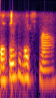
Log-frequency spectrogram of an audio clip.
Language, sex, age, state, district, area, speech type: Kashmiri, male, 30-45, Jammu and Kashmir, Kupwara, rural, conversation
